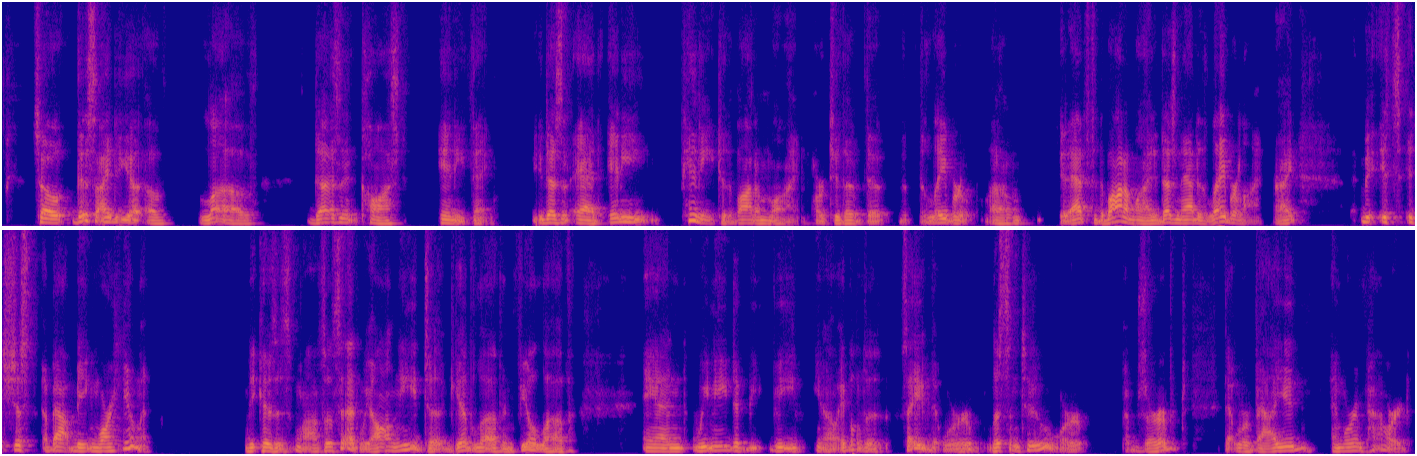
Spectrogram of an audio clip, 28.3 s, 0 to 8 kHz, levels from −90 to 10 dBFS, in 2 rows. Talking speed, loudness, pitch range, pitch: 170 wpm, -28 LUFS, 105-130 Hz, 120 Hz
